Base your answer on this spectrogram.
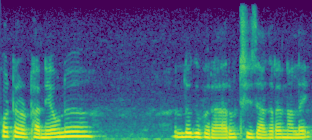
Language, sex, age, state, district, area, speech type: Bodo, female, 45-60, Assam, Kokrajhar, urban, spontaneous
